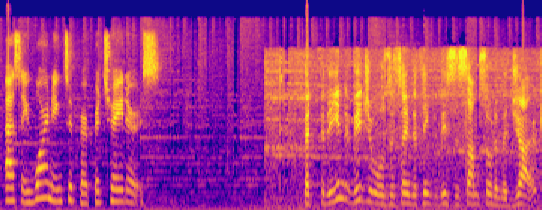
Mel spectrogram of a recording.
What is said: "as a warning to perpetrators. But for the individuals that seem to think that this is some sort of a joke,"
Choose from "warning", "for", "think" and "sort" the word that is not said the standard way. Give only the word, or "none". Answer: none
